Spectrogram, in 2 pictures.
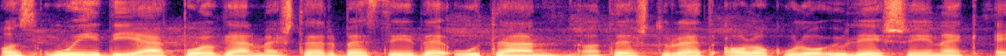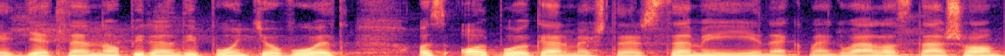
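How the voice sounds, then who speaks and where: Using a normal speaking voice, a woman talks at a moderate pace at a fairly low pitch with fairly even intonation and hardly any pauses. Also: very even loudness. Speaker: news reporter. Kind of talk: news reading.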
